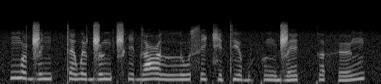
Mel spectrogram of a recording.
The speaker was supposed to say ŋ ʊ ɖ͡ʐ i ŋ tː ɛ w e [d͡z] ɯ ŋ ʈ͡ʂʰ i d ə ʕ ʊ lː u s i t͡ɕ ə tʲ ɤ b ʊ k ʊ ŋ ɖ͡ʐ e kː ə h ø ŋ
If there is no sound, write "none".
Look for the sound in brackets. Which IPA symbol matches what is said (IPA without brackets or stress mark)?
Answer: ɖ͡ʐ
